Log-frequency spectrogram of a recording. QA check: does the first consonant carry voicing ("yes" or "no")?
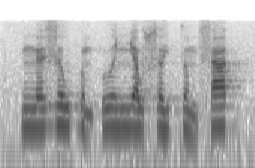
yes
